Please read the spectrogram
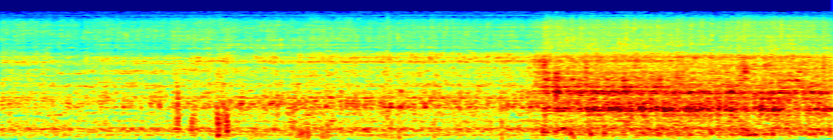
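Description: Water running into a plastic hydroponic reservoir tank as the float is pushed down by hand, which triggers the automatic top-up. The flow grows louder about five seconds in, and a steady whine joins it.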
